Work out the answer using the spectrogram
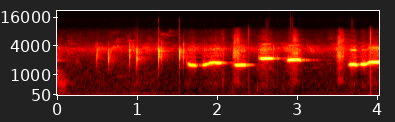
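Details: Troupial song: after a few faint clicks and short buzzy notes, clear whistled notes follow in a steady series, some sliding slightly upward, one bright whistle after another with brief gaps.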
